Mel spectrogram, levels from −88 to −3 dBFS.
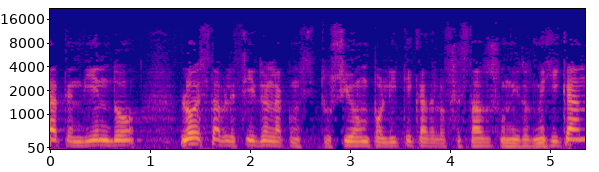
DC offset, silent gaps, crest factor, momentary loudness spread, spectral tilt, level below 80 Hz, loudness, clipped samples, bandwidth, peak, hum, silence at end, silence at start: under 0.1%; none; 20 dB; 13 LU; -6 dB/octave; -62 dBFS; -32 LUFS; under 0.1%; 14.5 kHz; -12 dBFS; none; 0 s; 0 s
